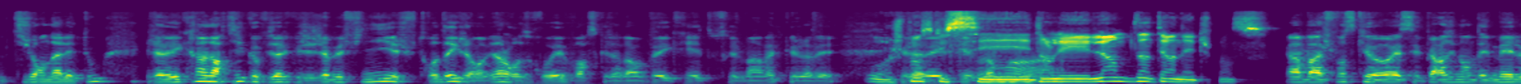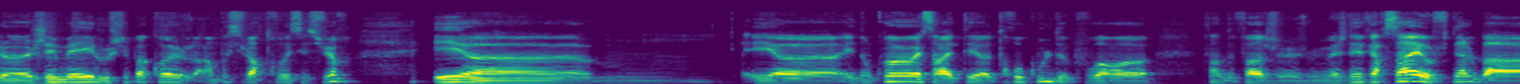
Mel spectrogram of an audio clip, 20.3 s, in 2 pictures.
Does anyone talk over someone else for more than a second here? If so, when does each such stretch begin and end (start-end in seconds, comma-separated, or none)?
5.9-7.2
